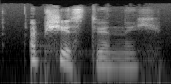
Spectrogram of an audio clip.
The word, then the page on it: общественный: /ɐpˈɕestvʲɪnːɨj/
